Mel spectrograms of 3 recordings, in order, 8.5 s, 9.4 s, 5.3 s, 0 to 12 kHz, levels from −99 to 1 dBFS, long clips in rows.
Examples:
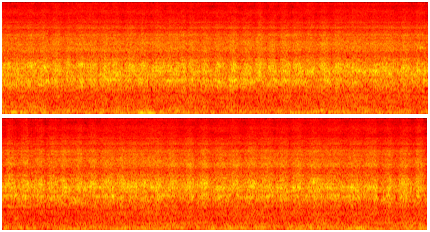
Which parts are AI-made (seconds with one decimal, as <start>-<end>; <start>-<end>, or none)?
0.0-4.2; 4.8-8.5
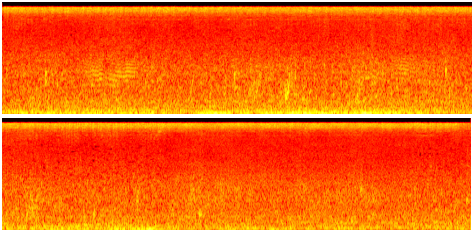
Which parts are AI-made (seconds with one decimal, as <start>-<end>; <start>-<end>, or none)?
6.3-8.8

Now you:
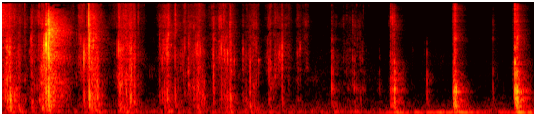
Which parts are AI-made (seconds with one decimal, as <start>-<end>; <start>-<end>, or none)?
3.9-5.3

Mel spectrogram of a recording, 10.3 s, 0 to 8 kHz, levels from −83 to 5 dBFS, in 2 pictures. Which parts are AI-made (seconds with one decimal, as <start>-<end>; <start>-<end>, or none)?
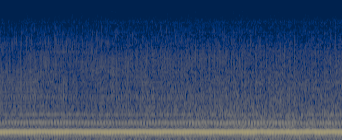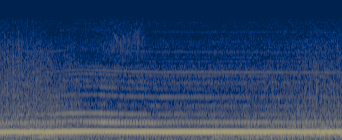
4.7-5.8

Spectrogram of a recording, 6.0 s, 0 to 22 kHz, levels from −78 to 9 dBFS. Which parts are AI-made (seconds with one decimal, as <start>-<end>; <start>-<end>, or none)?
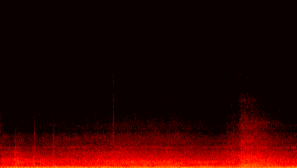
0.0-0.8; 2.1-4.5

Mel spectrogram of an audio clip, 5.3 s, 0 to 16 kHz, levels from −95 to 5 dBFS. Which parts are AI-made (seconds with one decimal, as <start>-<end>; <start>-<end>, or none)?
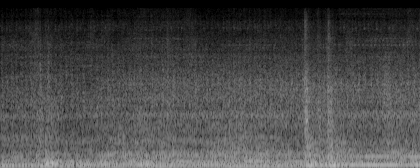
none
